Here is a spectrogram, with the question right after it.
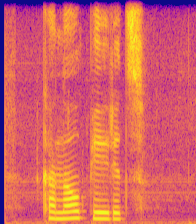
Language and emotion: Russian, neutral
